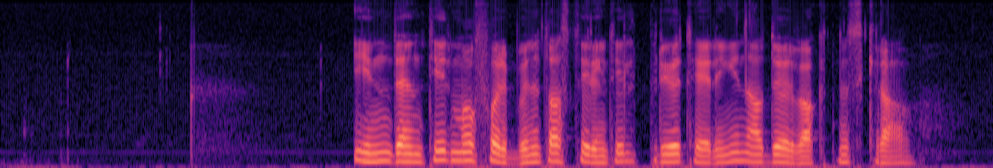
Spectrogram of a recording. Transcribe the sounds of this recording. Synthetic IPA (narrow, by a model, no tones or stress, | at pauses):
ɪnn̩d̪ɛnt̪ʰiːd̪moːfɔɾbʉnət̪ʰɑːst̪ɪlɪŋt̪ʰɪlpʰɾɪʊɾɪt̪ʰeːɾɪŋənɑːʋd̪øːɾʋɑkt̪n̩əskʰɾɑ̰ːʋ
